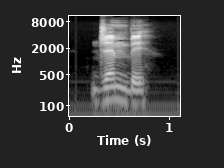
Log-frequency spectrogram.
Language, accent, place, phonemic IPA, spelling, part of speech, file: French, France, Lyon, /dʒɛm.be/, djembé, noun, LL-Q150 (fra)-djembé.wav
- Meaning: djembe (large drum played with both hands)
